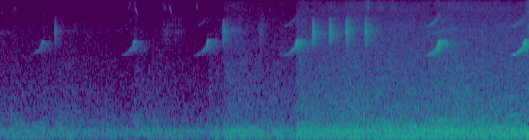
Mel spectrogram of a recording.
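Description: A small bird chirping faintly and repeatedly: short notes that hook upward, about one or two a second, with a quick run of ticking notes about three seconds in. Low background noise beneath grows louder about three seconds in.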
